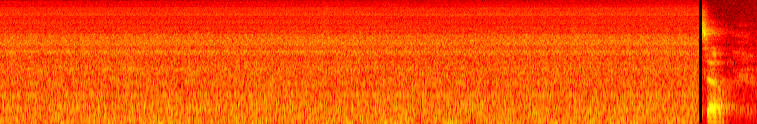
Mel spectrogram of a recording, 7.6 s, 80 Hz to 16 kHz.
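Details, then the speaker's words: 2014 Jeep Grand Cherokee Overland (WK2) cabin blower motor, part PM9353, before replacement: still blows at every speed setting one through seven but makes a loud, steady rushing roar; worn blower motor bearings. "i will do a short clip here to show you what it sounds like when the bearings go out it still blows air at every increment of one through seven but it makes a very very noisy sound which is annoying while we're on the road"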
